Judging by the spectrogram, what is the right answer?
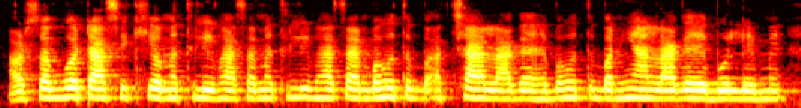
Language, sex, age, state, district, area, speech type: Maithili, female, 30-45, Bihar, Samastipur, urban, spontaneous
